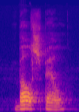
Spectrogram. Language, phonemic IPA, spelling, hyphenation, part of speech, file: Dutch, /ˈbɑl.spɛl/, balspel, bal‧spel, noun, Nl-balspel.ogg
- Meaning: a ballgame, sport or game played with (a) ball(s)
